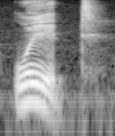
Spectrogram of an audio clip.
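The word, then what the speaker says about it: weight: আইজিএস জের উচ্চারণ হয় না, আই এর মতো হয়। ব্যতিক্রম। ওয়েট ওজন, এটা ব্যতিক্রম।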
